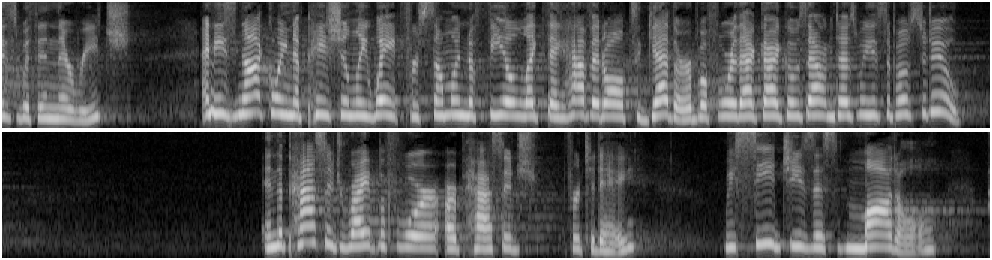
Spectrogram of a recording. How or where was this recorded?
large echoing room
